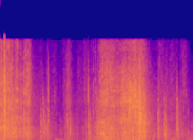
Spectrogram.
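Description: A brown paper grocery bag being opened out and spread flat, its stiff paper crackling and rustling in two bursts: one at the start and a louder one just past the middle.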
